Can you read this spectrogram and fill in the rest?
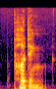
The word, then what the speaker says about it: pudding: Pudding, but the correct English pronunciation is pudding. That's it, pudding. And it's very difficult for me to say that because I'm used to saying pudding.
